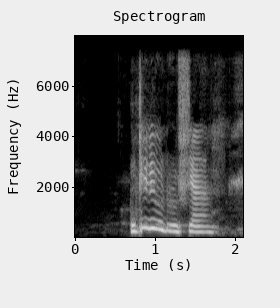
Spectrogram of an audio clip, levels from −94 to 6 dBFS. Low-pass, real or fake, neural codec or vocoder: 7.2 kHz; fake; codec, 16 kHz in and 24 kHz out, 1.1 kbps, FireRedTTS-2 codec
